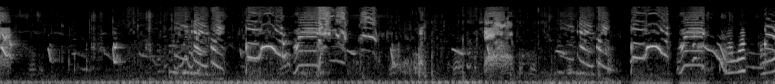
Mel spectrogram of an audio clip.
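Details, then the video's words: Indian green parrot chick, described as talking, chattering continuously with many short bent whistles and scratchy squawks over a steady low hum. "Baby parrot talking|Ameging Indian parrot|Green Parrot|Mithu ki Aavaj|Desi parrot talking video"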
